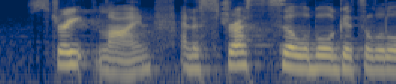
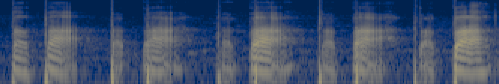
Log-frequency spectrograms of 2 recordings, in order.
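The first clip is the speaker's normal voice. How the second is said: soft ba-BA pairs like a heartbeat; imitated heartbeat; 3 semitones lower, 8 dB quieter than usual. Shown as a demonstration. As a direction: quietly beat out a pulse in pairs. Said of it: "sounds like a heartbeat".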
